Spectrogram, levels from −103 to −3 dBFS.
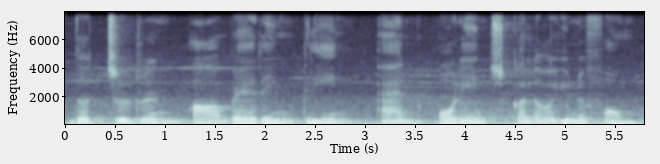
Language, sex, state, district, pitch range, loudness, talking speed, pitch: English, male, Maharashtra, Mumbai Suburban, 160-180 Hz, -14 LUFS, 95 wpm, 170 Hz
